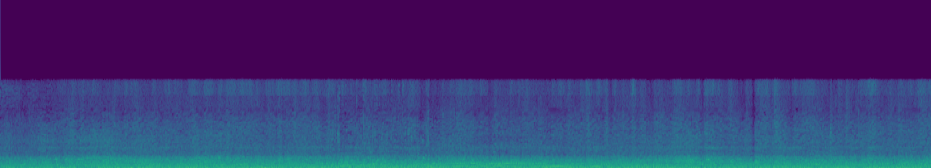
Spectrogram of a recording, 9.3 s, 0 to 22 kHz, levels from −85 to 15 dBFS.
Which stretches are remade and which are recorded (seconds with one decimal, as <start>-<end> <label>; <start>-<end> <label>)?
0.0-3.3 remade; 3.3-4.3 recorded; 4.3-9.3 remade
